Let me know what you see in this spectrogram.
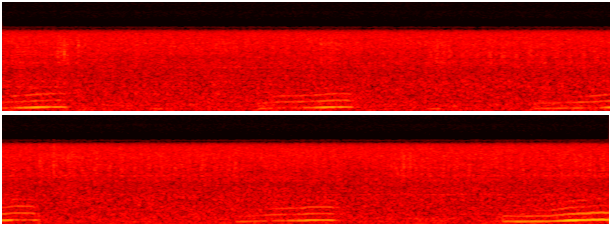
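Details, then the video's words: Pet cat snoring indoors, very quiet: soft, low, humming snores with faint overtones, each about half a second long, repeating roughly every two to three seconds across five breaths over a faint background hiss. "my cat snores.....!"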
